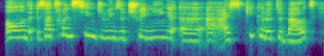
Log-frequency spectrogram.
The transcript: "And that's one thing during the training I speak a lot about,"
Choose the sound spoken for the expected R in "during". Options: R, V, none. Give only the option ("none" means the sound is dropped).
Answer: none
